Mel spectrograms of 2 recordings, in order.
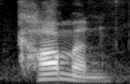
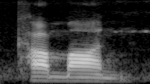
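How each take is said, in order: First: The last syllable has a short uh vowel. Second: The last syllable has an o vowel. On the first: The speaker calls it right. "so it ends in a un, un" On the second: The speaker calls it wrong. "having a kind of an O sound to it"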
